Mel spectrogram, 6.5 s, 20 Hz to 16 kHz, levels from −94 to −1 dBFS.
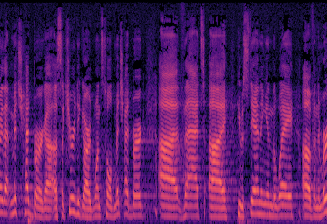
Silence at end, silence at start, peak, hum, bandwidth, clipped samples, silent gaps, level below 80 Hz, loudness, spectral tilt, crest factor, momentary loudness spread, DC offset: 0 s; 0 s; -10 dBFS; none; 16 kHz; under 0.1%; none; -60 dBFS; -30 LUFS; -3.5 dB/octave; 20 dB; 8 LU; under 0.1%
